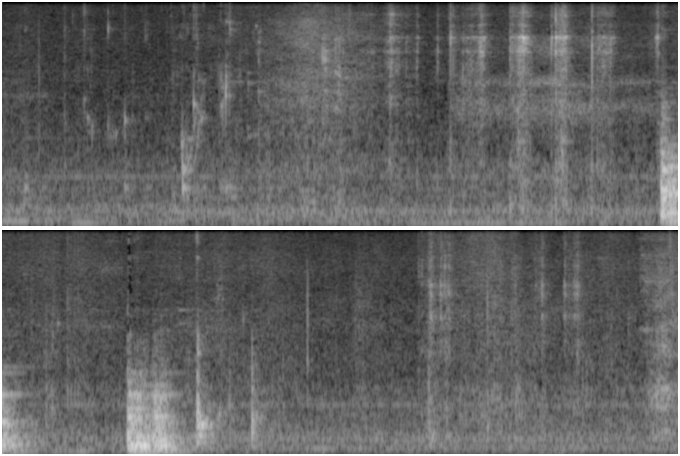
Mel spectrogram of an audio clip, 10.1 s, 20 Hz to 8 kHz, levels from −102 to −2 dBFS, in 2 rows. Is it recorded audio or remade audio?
recorded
